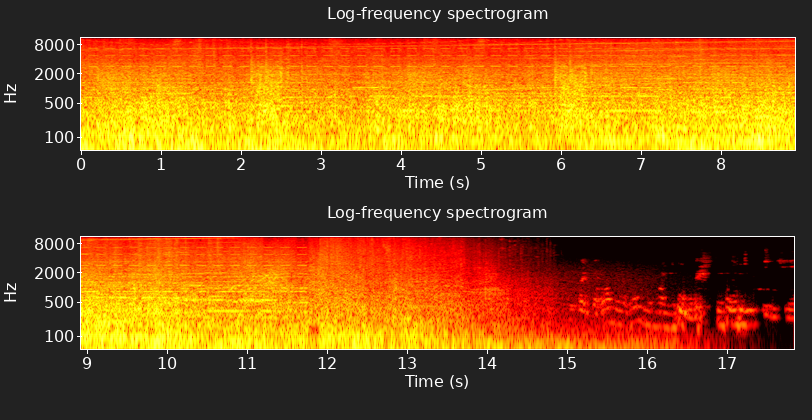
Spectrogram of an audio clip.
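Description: A helicopter's engine and rotors roar loudly and steadily, then fade away.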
